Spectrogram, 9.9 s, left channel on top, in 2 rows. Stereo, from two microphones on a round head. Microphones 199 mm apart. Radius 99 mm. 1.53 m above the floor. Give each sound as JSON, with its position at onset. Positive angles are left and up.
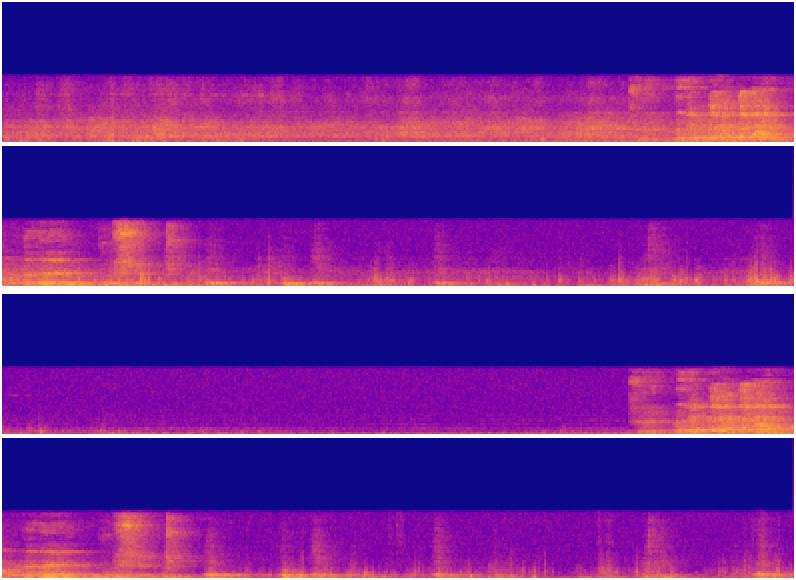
{"t": 3.9, "sound": "laughter", "side_deg": 30, "distance_m": 1.3}
{"t": 5.9, "sound": "a whoosh", "side_deg": -20, "distance_m": 1.0}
